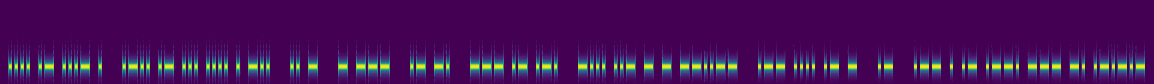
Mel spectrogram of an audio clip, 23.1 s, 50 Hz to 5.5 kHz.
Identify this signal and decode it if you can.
Morse code, heard as a keyed tone, about 20 wpm, 600 Hz. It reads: HAVE LASHED IT TO AN OAR BUTT, WHAT A WEAPON.
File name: the old man and the sea part 2 20wpm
